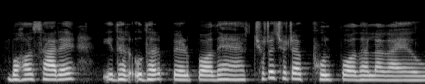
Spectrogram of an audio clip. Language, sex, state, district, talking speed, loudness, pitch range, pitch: Hindi, female, Jharkhand, Garhwa, 185 wpm, -16 LUFS, 215-235 Hz, 225 Hz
